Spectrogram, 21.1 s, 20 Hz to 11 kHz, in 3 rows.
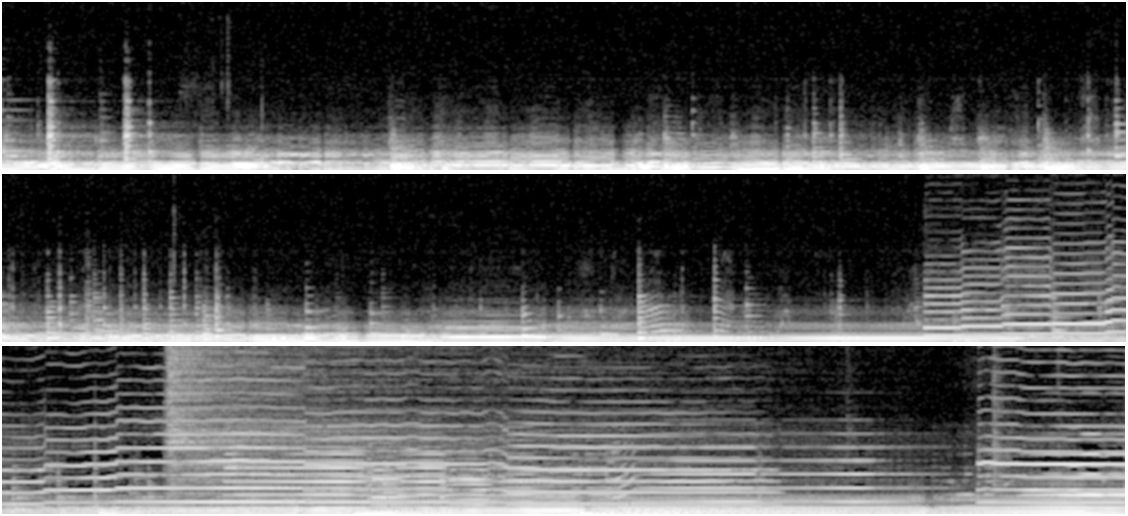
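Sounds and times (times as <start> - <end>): double basses and cello: 0.0 - 21.0
high bowed violin line: 12.8 - 21.0.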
